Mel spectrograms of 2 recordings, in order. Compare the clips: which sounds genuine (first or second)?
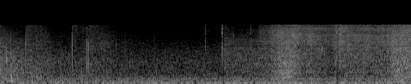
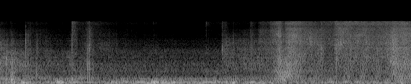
first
